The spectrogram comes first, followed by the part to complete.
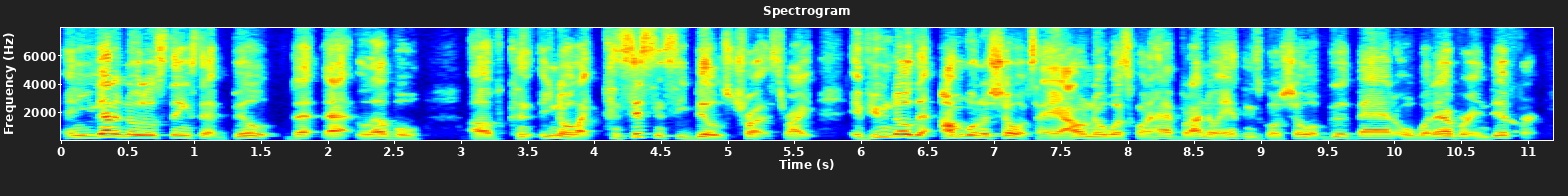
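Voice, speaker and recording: A man, a YouTube coach, explaining his advice to an interviewer, with fast bursts of enthusiasm. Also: a little high, a little mellow. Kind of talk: casual interview talk.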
